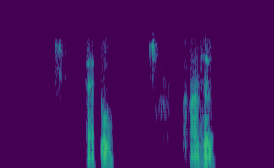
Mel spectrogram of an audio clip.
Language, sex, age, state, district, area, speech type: Hindi, male, 18-30, Uttar Pradesh, Chandauli, rural, conversation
